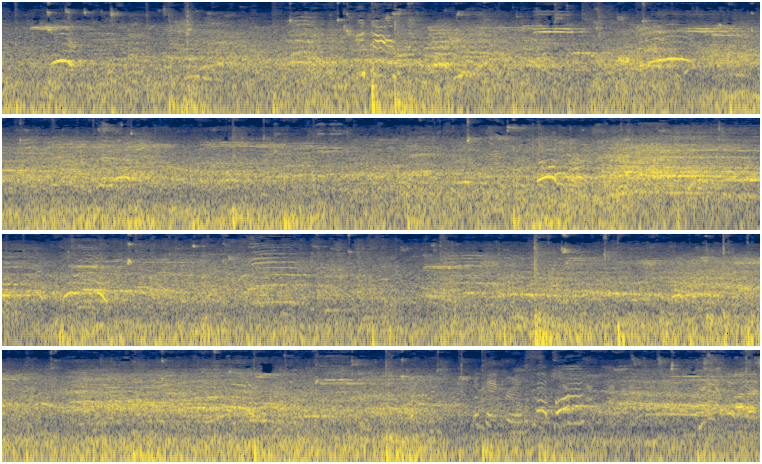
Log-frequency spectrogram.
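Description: Indoor volleyball play echoing in a large hall: balls being struck and bouncing, short shoe squeaks on the court, and the chatter and calls of players and spectators throughout.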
